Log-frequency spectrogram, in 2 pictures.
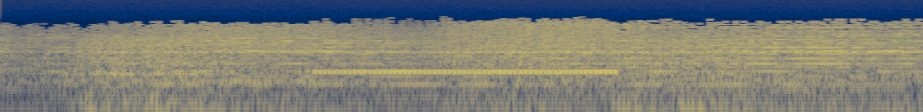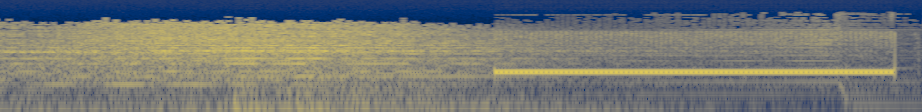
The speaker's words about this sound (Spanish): Hijo de puta me está llamando por teléfono.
